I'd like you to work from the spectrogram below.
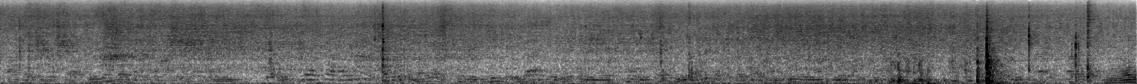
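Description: Chicken thighs browning in a pan give a steady close sizzle and frying hiss, broken by a few sharp clicks and clatters near the end, with no talk.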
